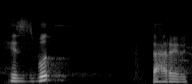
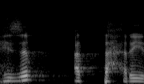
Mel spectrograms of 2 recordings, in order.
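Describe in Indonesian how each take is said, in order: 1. Katanya disambung dengan bunyi 'ut'. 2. Artikelnya dibaca terpisah sebagai 'at'. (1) "kalau dibaca Hizbut Tahrir, cara bacanya begitu" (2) "transliterasinya Hizb At-Tahrir"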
